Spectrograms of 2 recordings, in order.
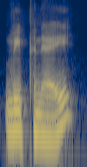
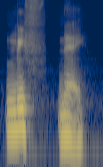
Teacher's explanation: And notice, as soon as you put a vowel sound, even a tiny one like a shva before that pei, a beged kefet letter, the dagesh disappears, and the P sound turns into an F sound.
